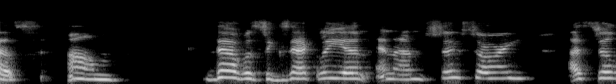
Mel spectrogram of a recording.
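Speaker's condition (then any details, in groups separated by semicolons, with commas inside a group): Friedreich's ataxia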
